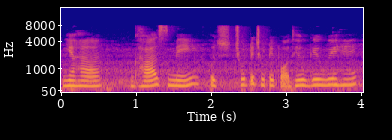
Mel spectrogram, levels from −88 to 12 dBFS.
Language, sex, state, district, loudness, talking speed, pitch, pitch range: Hindi, female, Uttar Pradesh, Lalitpur, -15 LUFS, 150 wpm, 215 Hz, 200-230 Hz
